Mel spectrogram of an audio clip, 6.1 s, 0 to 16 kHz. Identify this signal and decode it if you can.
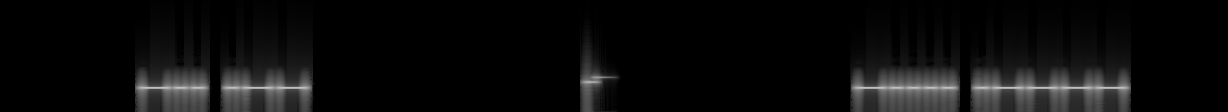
Morse code, heard as a keyed tone, about 28 wpm, 700 Hz. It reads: D W 6 1
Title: Two Challenging Letter-Number Combinations 28wpm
